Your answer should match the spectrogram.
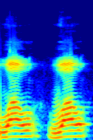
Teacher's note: تو سب سے پہلے آپ دیکھیں یہاں پر کیا ہے، واو کے اوپر زبر ہے. واو جو ہے دو ہونٹوں کو گول کرنے سے ادا ہوتا ہے، واو واو. ٹھیک ہے، یہاں پر ہونٹ گول ہوتے ہیں اس کو پڑھتے وقت.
